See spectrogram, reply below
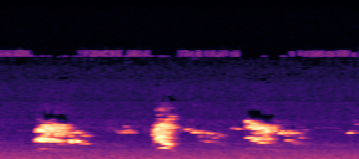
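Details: Tūī singing at early-morning sunrise in New Zealand: three bright, warbling phrases spaced about a second apart, each a quick tumble of high, clear notes, with a short faint note near the end over a quiet background.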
